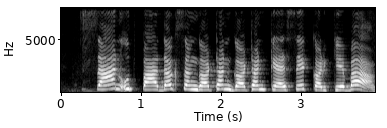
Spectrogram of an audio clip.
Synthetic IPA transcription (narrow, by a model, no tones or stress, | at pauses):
kisanut̪pad̪əksəŋɡəʈʰənɡəʈʰənkɛsekəɾkeba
